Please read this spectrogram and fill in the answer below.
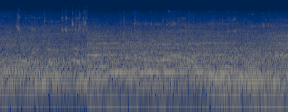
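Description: Basketball game sound on a hardwood court: the ball bouncing, with music of sustained notes coming in about a second in.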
